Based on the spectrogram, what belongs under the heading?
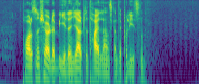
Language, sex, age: Swedish, male, 24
